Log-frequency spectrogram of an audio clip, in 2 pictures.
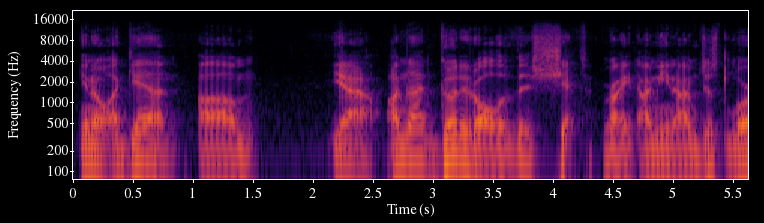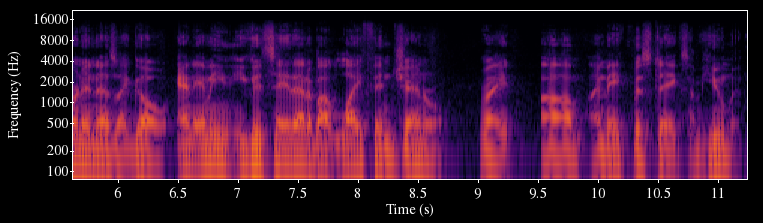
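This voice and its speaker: A man with a fairly low voice hosts a live audio talk show. He speaks casually and emphatically, swears freely, and keeps checking in with his listeners. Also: expressive, moderate pace.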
